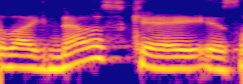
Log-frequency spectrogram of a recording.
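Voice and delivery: ordinary talk, nothing marked

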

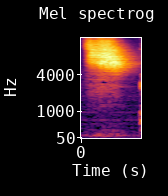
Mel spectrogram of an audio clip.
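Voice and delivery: voiceless hiss of a can being opened; can opening hiss. Retold or imitated. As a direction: hiss like cracking a beer can. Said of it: "at the back he hears the".

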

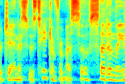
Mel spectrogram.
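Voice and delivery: ordinary talk

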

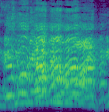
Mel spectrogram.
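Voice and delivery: high laughing tease. Real, not acted. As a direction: laugh through the words. Teasing her friend, laughing.

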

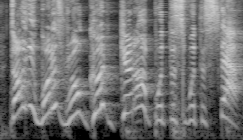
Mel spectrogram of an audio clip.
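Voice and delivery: hammed-up angry rider; annoyed Balaam. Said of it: "And Balaam goes".

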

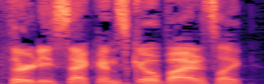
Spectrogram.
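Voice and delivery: ordinary talk, nothing marked

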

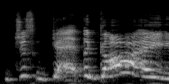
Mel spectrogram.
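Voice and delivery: high, loud and drawn out; mock-exasperated cry at a struggling stranger; exasperated retold shout. Retelling advice to woman stuck at gates, exasperated shout.

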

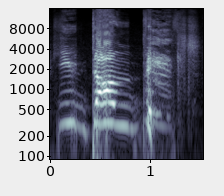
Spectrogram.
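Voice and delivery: loud, slow insult breaking into a laugh. Retold or imitated. Patient venting about the new doctor, loud and laughing. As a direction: spit it out half laughing. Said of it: "I was like".

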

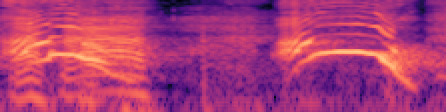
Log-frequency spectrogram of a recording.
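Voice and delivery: high squealing laughing shriek; mock shriek. Host voicing Villanelle's shocked delight, shrieking.

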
